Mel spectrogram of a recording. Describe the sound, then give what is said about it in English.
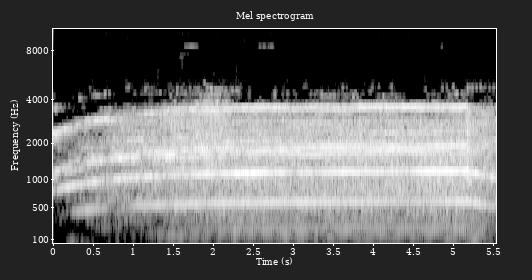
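An old-style vacuum sweeper motor runs while standing in place: a steady, loud whine rich in harmonics. It climbs briefly in pitch at the start, then holds an even drone throughout. “If the machine is standing in one place, if it is not being used, it will sound like this.”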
